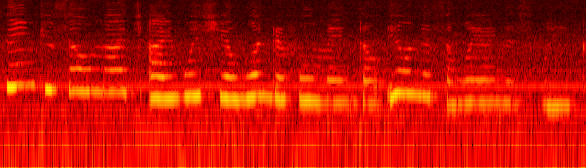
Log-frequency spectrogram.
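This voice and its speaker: A woman with a soft voice giving a gentle, earnest personal talk on mental health. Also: very high-pitched, measured pace. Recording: steady background hum.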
